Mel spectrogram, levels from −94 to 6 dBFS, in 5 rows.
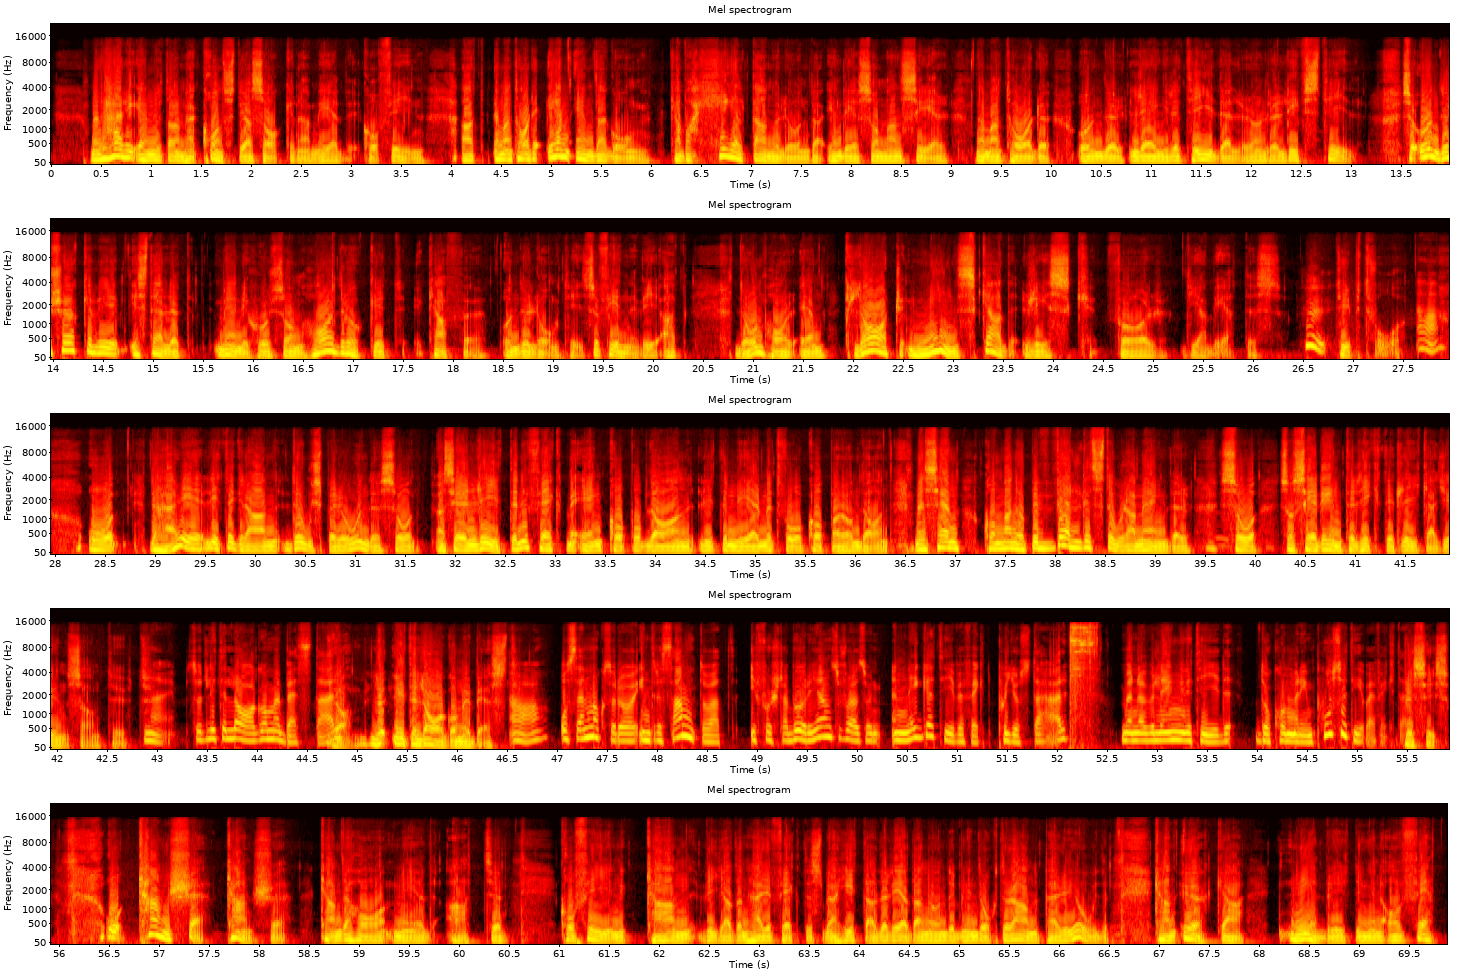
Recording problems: distortion; heavy; 11% of the sound clipped
jangling keys; loud; at 52 s; peak 4 dB above the speech

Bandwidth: 14.5 kHz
